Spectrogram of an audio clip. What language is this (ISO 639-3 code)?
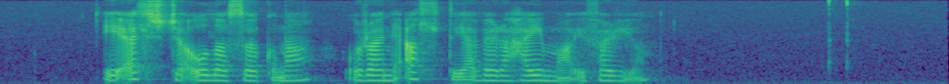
fao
